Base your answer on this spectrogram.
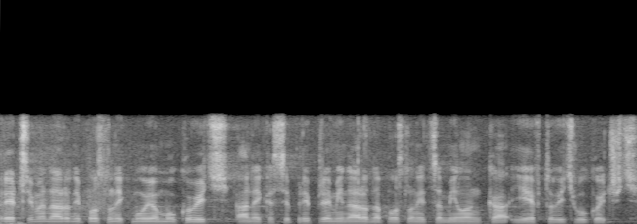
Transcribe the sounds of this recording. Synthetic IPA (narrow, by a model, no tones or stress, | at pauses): ɾe̞ːt͡ʃimanaːɾod̪nipo̞slˠanikmujomuko̞ʋit͡ɕane̞kase̞pɾipɾe̞minaːɾo̞d̪napo̞slˠanit̪samilˠaŋkajeft̪o̞ʋit͡ɕʋukojt͡ʃi̥t͡ɕ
